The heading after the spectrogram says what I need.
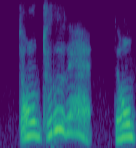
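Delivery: mock toned-down, high, mild frustrated kid outburst. Retelling how the grandson played video games online: imitating grandson screaming. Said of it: "sometimes he would scream".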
